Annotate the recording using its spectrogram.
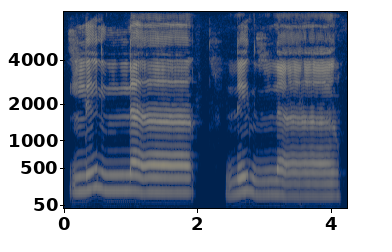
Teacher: کھڑا زبر ہے ایک الف دار میں کھینچیں گے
